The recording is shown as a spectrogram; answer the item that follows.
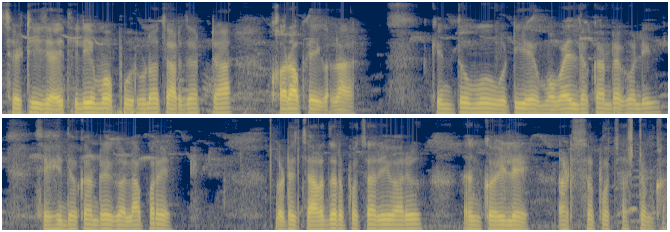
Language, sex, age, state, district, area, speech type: Odia, male, 18-30, Odisha, Koraput, urban, spontaneous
